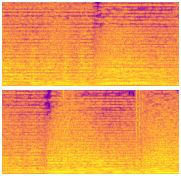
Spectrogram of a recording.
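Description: A full brass ensemble sample produced in FL Studio plays dense, loud sustained chords that shift a couple of times, holding a rich steady wall of sound throughout with no talking.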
